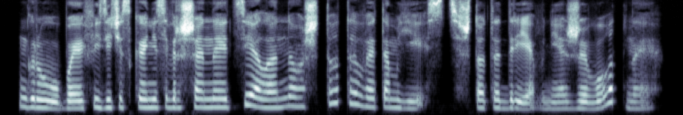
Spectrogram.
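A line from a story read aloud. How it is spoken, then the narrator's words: Purring. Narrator (Russian): промурлыкала восходящая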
